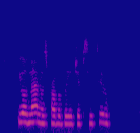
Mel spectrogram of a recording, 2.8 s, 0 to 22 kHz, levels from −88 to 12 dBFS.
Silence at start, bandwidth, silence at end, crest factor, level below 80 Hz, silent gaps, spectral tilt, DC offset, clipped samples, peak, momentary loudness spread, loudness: 0.35 s; 8 kHz; 0.6 s; 16 dB; under -90 dBFS; none; -5.5 dB/octave; under 0.1%; under 0.1%; -32 dBFS; 14 LU; -47 LUFS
